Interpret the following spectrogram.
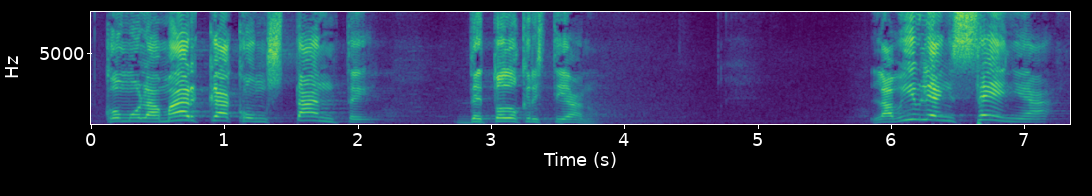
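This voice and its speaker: A man preaching a sermon, asking rhetorical questions and building up to shouted, fervent passages. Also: very high-pitched.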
